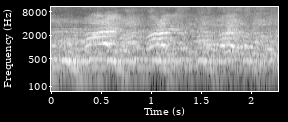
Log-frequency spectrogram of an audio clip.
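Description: Children's voices chattering and calling out, with a few short, high, rising calls about half a second and a second in.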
